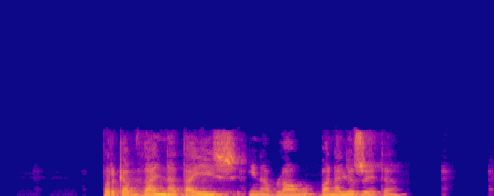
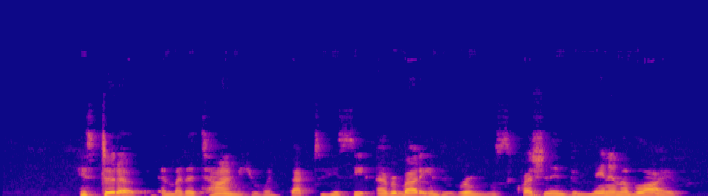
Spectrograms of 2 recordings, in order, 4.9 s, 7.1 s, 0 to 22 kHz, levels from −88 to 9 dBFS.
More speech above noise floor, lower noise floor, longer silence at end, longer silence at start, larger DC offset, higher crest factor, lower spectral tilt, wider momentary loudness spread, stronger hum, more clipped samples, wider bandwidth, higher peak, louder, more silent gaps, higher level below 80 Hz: about the same, 57 dB vs 55 dB; about the same, -73 dBFS vs -72 dBFS; first, 0.9 s vs 0.3 s; first, 1.05 s vs 0.8 s; neither; about the same, 16 dB vs 16 dB; second, -5 dB/octave vs -6.5 dB/octave; about the same, 11 LU vs 13 LU; neither; neither; about the same, 7.8 kHz vs 7.6 kHz; about the same, -2 dBFS vs -2 dBFS; about the same, -16 LUFS vs -18 LUFS; neither; about the same, -56 dBFS vs -56 dBFS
